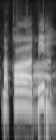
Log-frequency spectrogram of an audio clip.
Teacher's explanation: മഖാബിർ ബിർ അല്ല, മഖാബിർ. മഖാബിർ എന്ന് തർഖീഖ് ചെയ്ത് നേർപ്പിച്ച് ഉച്ചരിക്കുക. ഖാഫിനെ കനപ്പിച്ച് ഉച്ചരിക്കുക. മഖാബിർ എന്ന് പറയരുത്.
